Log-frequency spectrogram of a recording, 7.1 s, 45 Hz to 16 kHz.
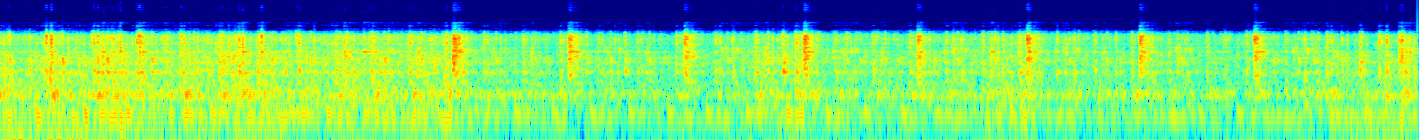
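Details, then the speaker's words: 1947 Singer Model 66 sewing machine converted to a hand crank, with back-tack (reverse) lever: sharp ticking close to twice a second as the crank turns, no grinding. This is normal, harmless hand-crank gear noise. "and that noise you hear is the hand crank um Frank likes to make noise um some of them do"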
